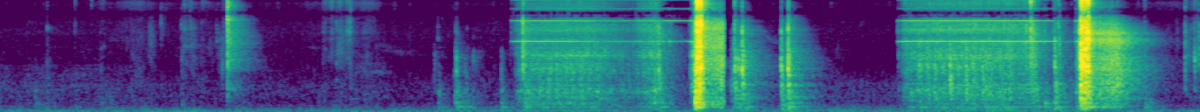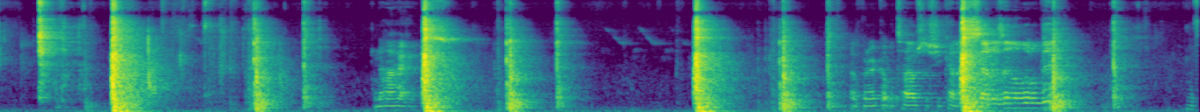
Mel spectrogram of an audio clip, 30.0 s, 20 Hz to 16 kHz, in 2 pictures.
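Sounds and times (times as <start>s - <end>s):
cordless power tool running: 6.4s - 9.1s, 11.3s - 13.7s.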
